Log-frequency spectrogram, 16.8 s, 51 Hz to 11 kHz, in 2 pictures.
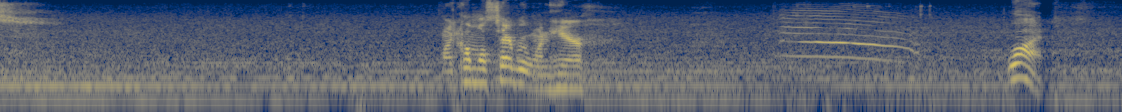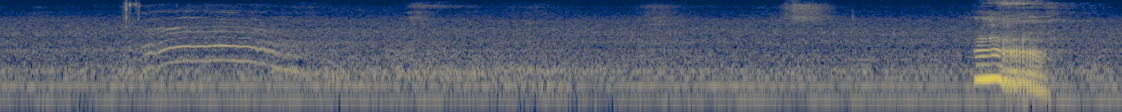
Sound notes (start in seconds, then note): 5.8 Caprice meows loudly; 8.3 Caprice growls; 8.3 Caprice sighs in frustration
